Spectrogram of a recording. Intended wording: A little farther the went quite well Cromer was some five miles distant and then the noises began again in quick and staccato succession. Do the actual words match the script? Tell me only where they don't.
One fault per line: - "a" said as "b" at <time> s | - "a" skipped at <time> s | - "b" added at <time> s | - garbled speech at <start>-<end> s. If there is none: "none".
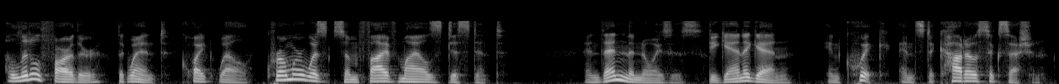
none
